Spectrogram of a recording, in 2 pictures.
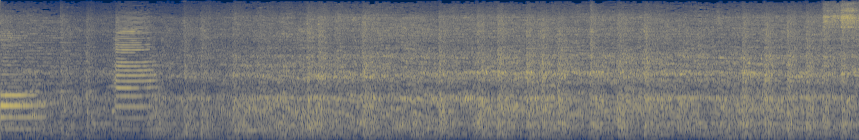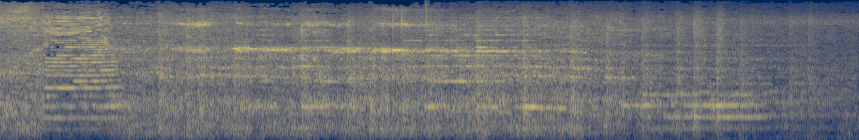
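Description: Two Indian Railways electric express trains passing on parallel tracks: the steady rolling rumble and rattle of passenger coaches running by at speed. Multi-tone locomotive horns blast briefly a second in, again around nine seconds in, and once more near the end. Thin high whines, typical of wheels squealing on the rails, sound in the middle.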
